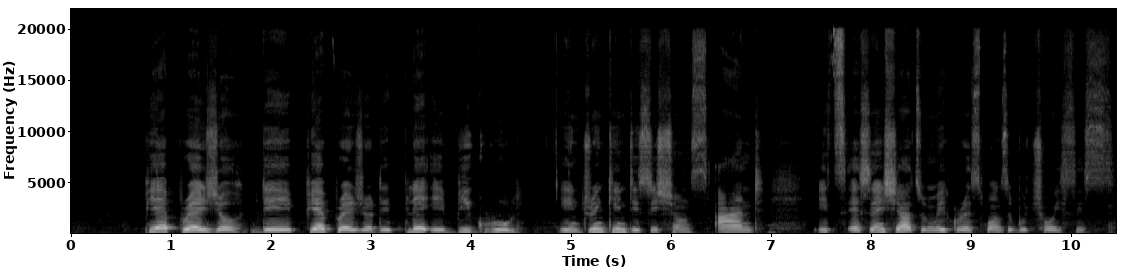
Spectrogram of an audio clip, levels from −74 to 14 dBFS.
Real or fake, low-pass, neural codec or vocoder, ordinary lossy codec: real; none; none; none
